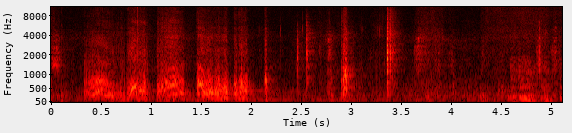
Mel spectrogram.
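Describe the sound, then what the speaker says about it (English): A zipper is pulled closed on freshly sewn fabric, giving a quiet, close-up run of rasping, scratchy bursts with short pauses between the pulls. "close the zipper."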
